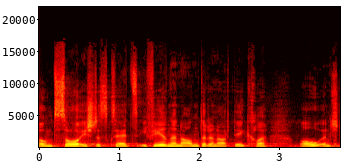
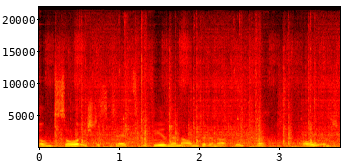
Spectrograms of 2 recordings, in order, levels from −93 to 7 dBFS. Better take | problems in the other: first | background sound (Drum kit + Mechanisms); 7 dB below the speech

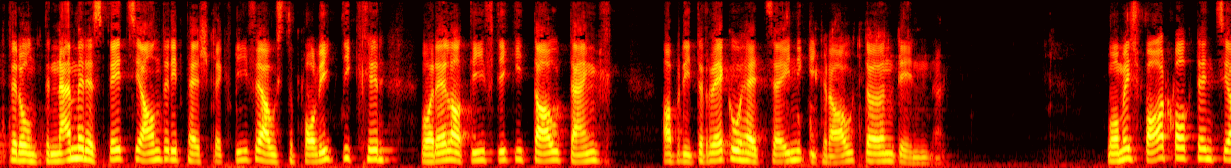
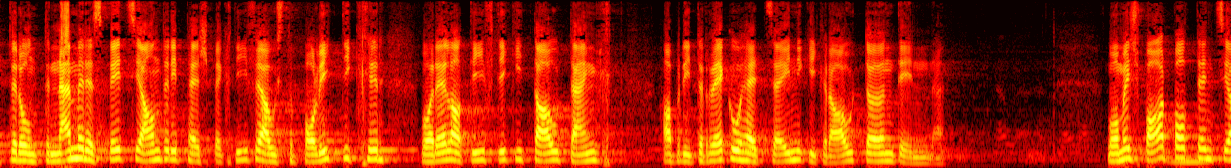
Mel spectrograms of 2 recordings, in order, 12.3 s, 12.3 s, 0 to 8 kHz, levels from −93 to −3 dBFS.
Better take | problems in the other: second | noise reduction (neural mask model DeepFilterNet 3)

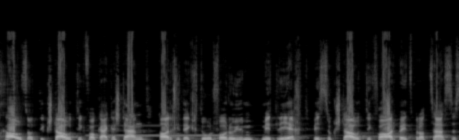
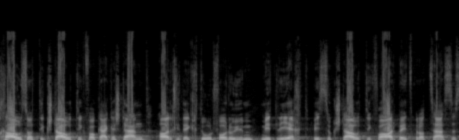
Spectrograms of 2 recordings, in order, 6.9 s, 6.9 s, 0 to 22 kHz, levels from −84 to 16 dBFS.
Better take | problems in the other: second | noise reduction (classical method log-MMSE)

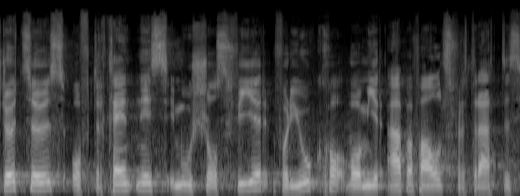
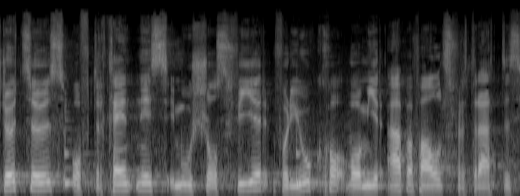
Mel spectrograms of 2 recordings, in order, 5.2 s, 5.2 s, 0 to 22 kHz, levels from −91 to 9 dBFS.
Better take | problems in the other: first | background sound (Bowed string instrument); 17 dB below the speech

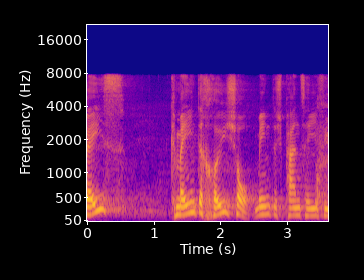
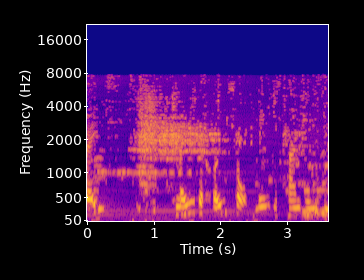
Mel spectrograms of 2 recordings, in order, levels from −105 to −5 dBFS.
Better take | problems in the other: first | noise reduction (classical method spectral subtraction)

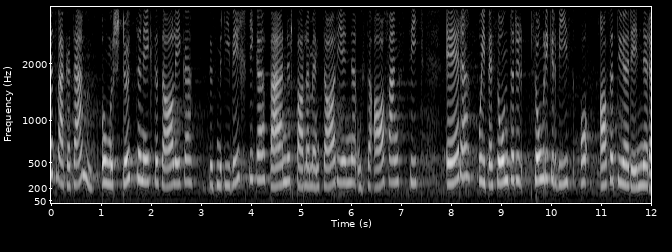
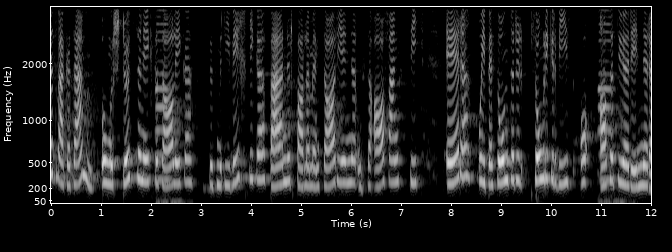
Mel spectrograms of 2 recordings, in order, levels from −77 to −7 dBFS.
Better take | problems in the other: first | noise reduction (classical method log-MMSE)

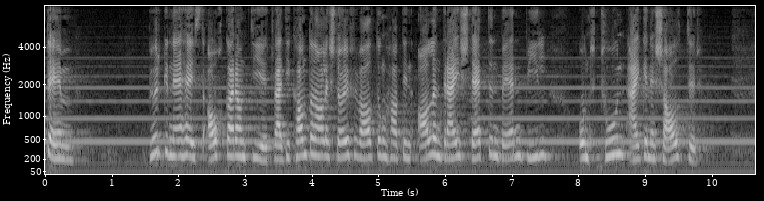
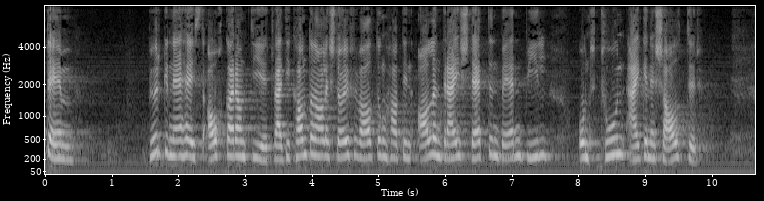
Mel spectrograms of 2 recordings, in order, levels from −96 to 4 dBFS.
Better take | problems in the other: second | background sound (Wind instrument, woodwind instrument); 16 dB below the speech

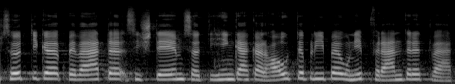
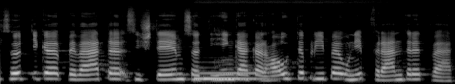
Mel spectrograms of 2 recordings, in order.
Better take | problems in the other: first | noise reduction (classical method Wiener filter)

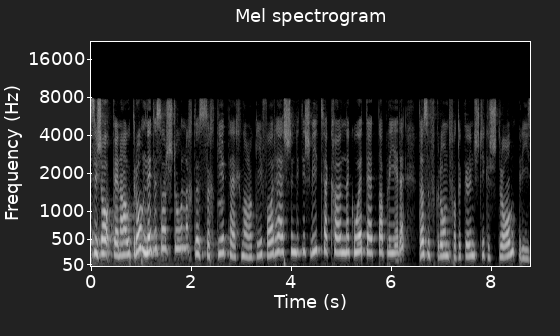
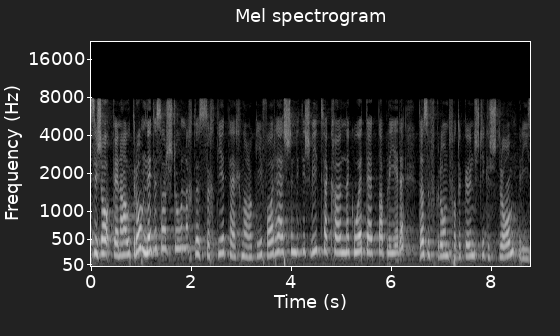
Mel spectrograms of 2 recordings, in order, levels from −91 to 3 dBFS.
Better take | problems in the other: second | noise reduction (neural mask model DeepFilterNet 3)

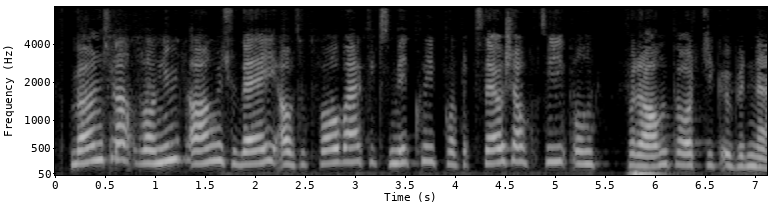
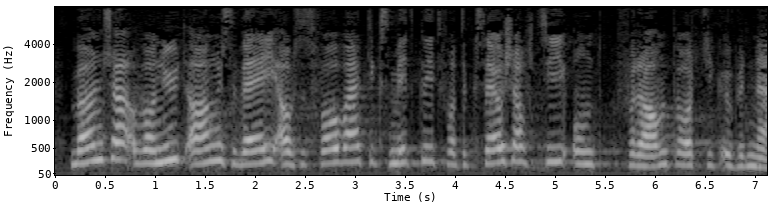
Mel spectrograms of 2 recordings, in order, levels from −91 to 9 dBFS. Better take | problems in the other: second | noise reduction (neural mask model DeepFilterNet 3)

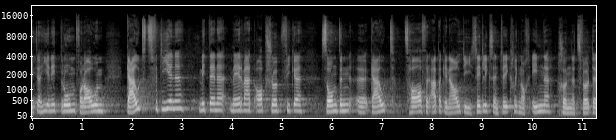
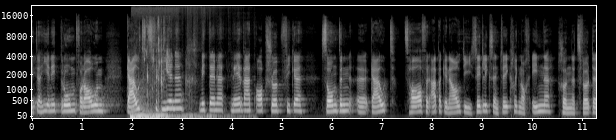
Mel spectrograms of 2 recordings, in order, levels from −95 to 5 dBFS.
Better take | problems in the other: first | noise reduction (neural mask model DeepFilterNet 3)

